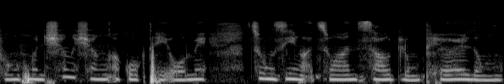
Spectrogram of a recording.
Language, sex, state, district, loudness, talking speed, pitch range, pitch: Mizo, female, Mizoram, Aizawl, -26 LUFS, 155 wpm, 220-235 Hz, 225 Hz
